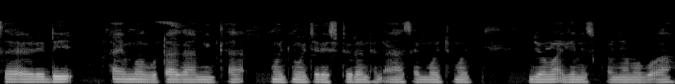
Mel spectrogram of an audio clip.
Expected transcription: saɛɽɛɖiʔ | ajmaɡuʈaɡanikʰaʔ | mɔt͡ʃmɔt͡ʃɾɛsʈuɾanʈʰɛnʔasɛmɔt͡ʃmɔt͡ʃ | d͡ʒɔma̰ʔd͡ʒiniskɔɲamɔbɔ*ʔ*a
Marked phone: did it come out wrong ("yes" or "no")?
no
